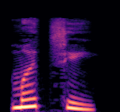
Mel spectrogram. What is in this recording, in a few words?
"ಮೋಚ", Kannada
